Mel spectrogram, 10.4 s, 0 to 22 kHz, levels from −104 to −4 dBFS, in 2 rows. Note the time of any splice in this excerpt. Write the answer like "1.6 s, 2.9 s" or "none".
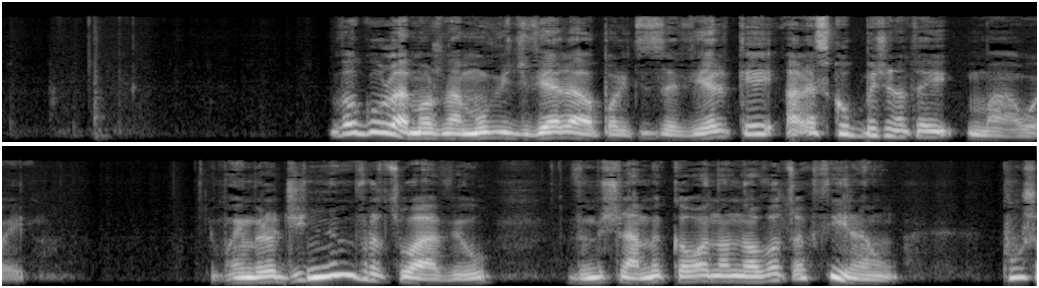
none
